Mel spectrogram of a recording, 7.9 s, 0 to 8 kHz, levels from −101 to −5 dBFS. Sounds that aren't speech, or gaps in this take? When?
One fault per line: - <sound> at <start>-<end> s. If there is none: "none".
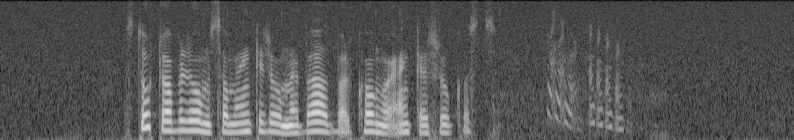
- chirp at 5.5-6.4 s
